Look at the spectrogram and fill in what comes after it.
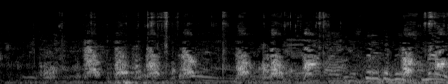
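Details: Belgian Malinois in decoy training: rapid run of short yipping barks, roughly three per second, uneven and excited, with voices and some background noise underneath.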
